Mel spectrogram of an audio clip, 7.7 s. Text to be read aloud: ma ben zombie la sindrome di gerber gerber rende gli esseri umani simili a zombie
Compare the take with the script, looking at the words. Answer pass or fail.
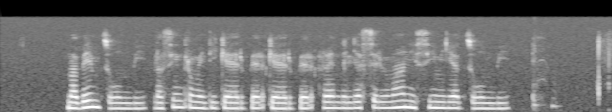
pass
